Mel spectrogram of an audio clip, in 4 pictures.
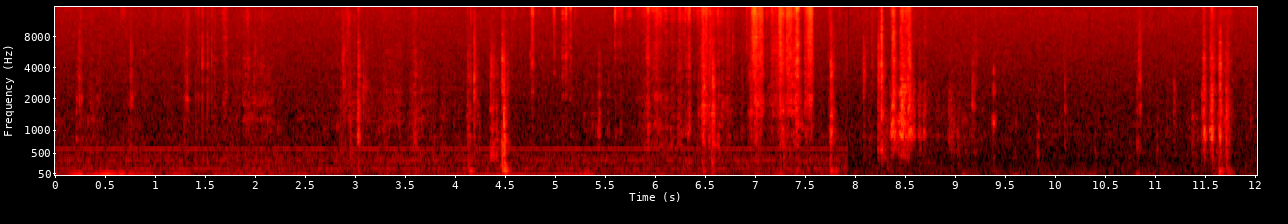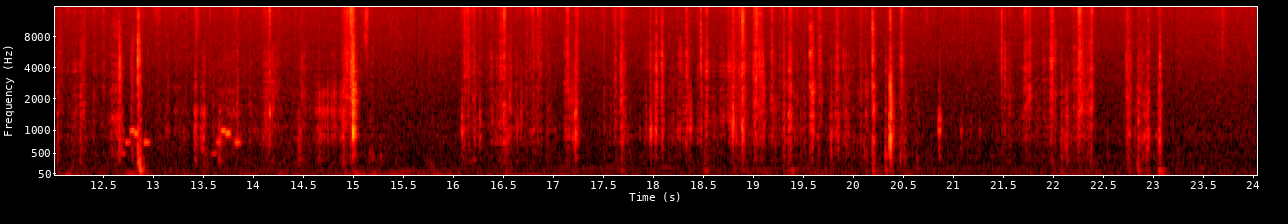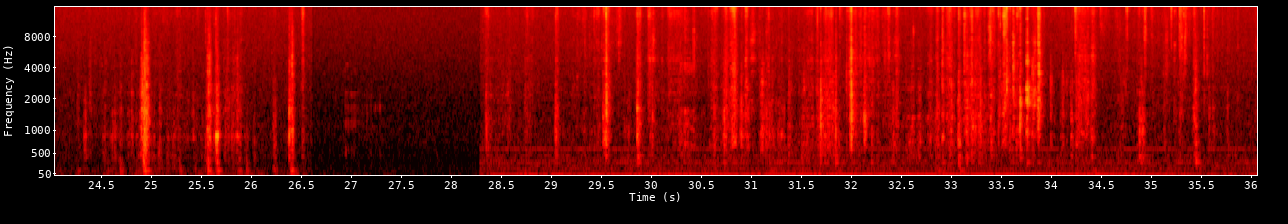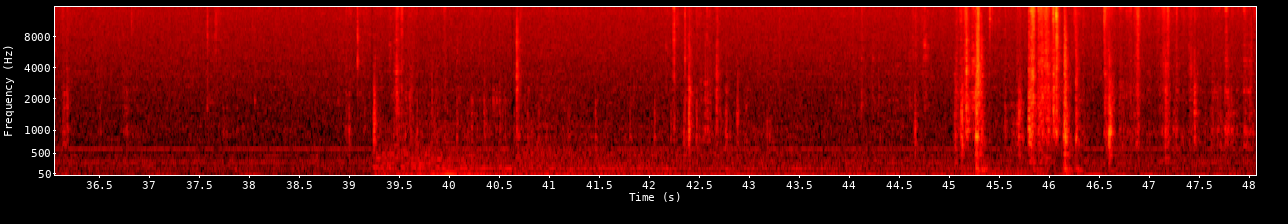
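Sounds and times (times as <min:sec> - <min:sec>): faint steady hum: 0:00.0 - 0:48.0
hands handling small plastic parts: 0:16.0 - 0:23.2, 0:28.3 - 0:36.3.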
